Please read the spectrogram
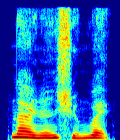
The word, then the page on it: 耐人寻味: nài rén xún wèi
